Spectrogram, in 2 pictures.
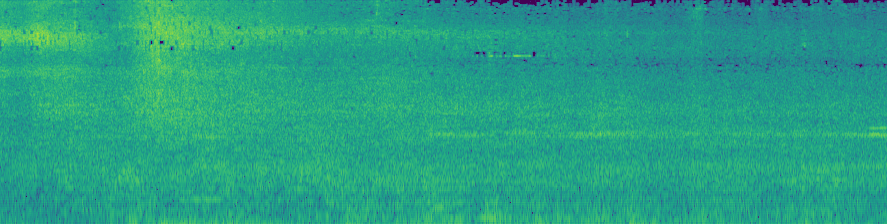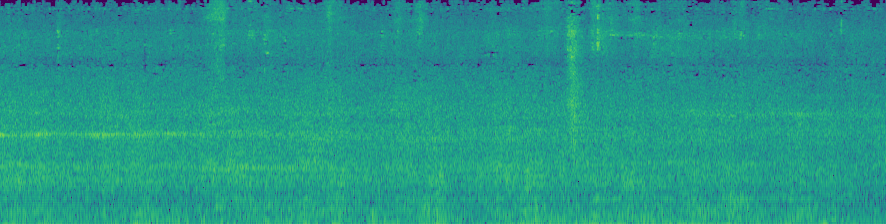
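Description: Steady rumble of city street traffic, with a faint thin whine for several seconds in the middle.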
